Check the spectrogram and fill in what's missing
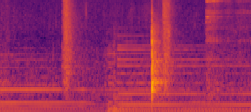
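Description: A knife slices ingredients very thinly for a camping-style risotto, with one or two soft board knocks set against a low, steady background hum and no talking.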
